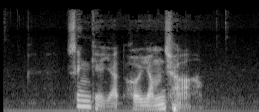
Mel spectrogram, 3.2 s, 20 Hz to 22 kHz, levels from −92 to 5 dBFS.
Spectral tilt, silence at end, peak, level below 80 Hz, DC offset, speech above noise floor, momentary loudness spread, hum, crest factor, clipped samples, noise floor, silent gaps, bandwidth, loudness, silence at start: -5 dB/octave; 0.7 s; -2 dBFS; -44 dBFS; under 0.1%; 32 dB; 10 LU; 50 Hz at -45 dBFS; 20 dB; under 0.1%; -53 dBFS; none; 16.5 kHz; -21 LUFS; 0.85 s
